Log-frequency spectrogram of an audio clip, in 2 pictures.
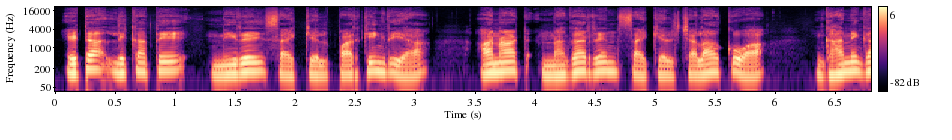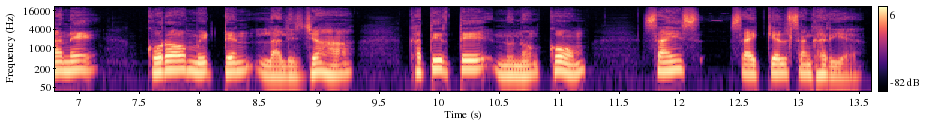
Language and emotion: Santali, neutral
